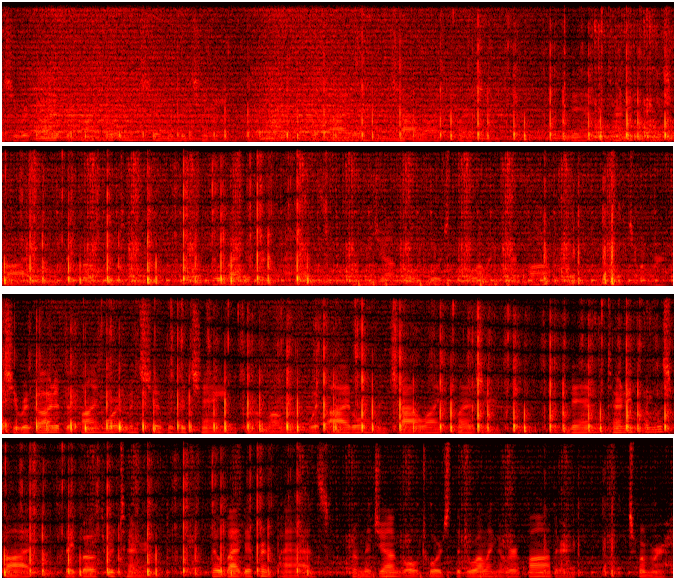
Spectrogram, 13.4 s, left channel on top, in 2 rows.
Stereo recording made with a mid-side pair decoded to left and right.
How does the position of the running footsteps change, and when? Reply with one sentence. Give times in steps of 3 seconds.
You can hear the running footsteps on the right from 0 s, in the centre from 6 s and on the left from 9 s.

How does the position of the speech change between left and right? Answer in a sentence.
You can hear the speech stay in one place.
